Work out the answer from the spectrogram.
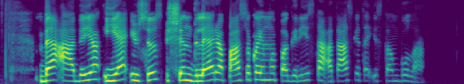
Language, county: Lithuanian, Vilnius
